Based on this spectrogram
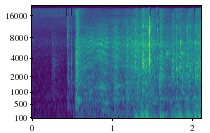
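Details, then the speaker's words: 2000 Jeep Grand Cherokee Laredo after replacing the ignition switch's electrical part to cure a crank no-start: silence, then a brief crank, and it catches at once into a steady low idle. Normal start. "stay on anymore and it starts right up"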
